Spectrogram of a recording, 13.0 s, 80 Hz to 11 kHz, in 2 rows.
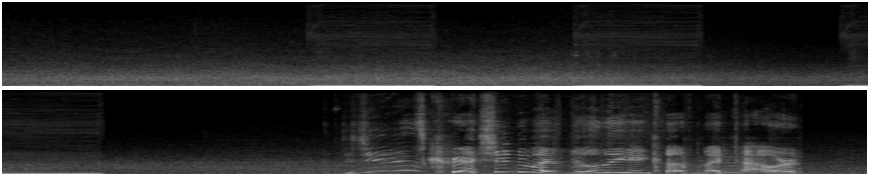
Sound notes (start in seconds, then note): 2.2 phone vibrates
